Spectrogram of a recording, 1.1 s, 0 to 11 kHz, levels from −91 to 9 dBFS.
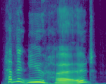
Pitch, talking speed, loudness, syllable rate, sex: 245 Hz, 170 wpm, -12 LUFS, 4.8 syllables/s, female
